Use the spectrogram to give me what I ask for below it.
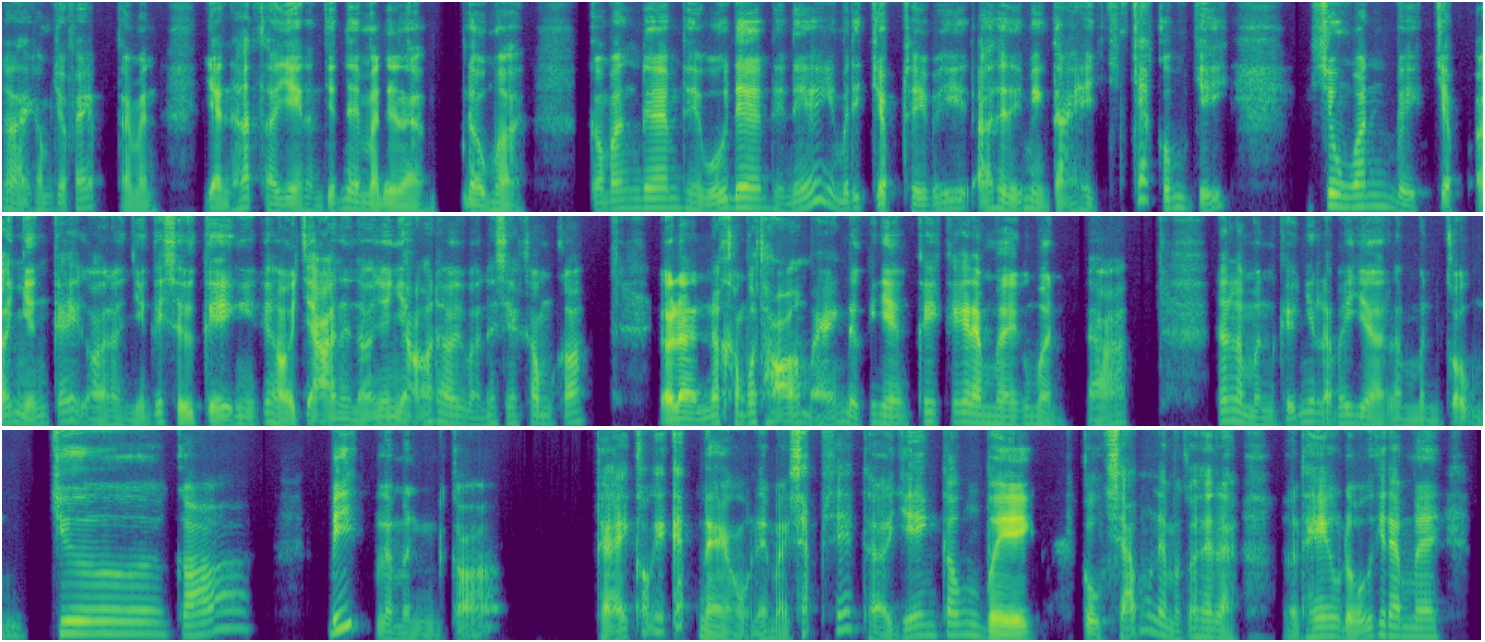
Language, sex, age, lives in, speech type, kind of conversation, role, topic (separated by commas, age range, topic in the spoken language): Vietnamese, male, 30-34, Vietnam, conversation, advice, user, Tôi không có đủ thời gian để theo đuổi đam mê cá nhân, vậy tôi nên làm gì?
